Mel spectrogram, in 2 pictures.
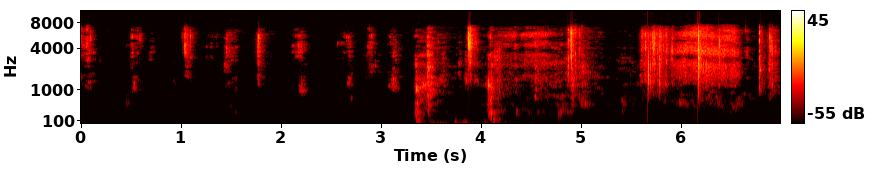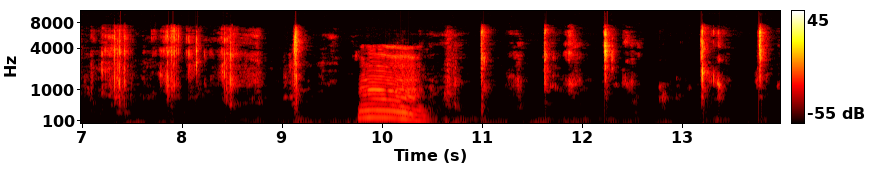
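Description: Close-up chewing of fried chicken: a steady run of short, crackly crunches and wet mouth clicks. About ten seconds in, a brief falling pitched sound cuts across the chewing.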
